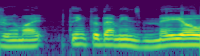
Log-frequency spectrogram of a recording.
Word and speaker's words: mayo: In Spanish, the way you would pronounce this is mayo.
